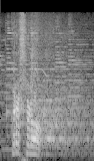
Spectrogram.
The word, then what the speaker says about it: कृष्ण: रख दिए क्यों क्योंकि कृष्ण बोलने में तो बड़ी दिक्कत है कृष्णों जब तक आपकी जीव तालू में टकरा नहीं श उच्चारण होगा कृष्ण और सीधे बोले तो क्रश हो जाए क बत से लोग क्र बोल कृष्णो देखो राम जी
